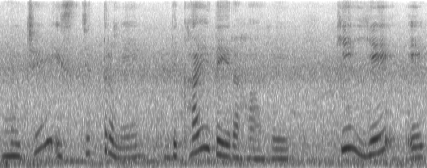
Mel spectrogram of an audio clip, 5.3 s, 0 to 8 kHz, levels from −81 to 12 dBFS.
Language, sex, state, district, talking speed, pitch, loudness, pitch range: Hindi, female, Madhya Pradesh, Dhar, 125 wpm, 220 Hz, -17 LUFS, 190-295 Hz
